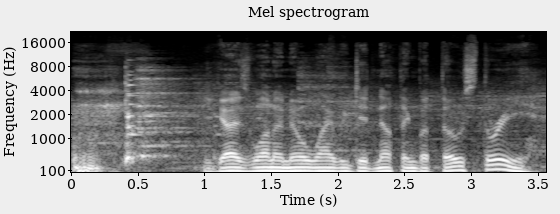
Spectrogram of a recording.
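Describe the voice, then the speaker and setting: Big gruff ex-soldier coaching his team played by a man, low-pitched, music underneath. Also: unhurried. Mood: serious. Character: big burly ex-military trainer, gruff but supportive. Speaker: military veteran and coach. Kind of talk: audio fiction dialogue.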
